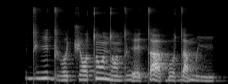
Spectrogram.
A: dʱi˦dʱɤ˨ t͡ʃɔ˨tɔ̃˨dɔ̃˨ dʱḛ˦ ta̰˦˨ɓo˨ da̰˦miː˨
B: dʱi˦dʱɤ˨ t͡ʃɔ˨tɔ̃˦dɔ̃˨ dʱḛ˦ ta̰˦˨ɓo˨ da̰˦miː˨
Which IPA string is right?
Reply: B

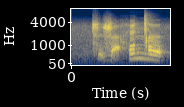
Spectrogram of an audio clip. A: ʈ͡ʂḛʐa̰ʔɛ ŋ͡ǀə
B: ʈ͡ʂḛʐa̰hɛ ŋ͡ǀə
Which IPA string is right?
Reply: B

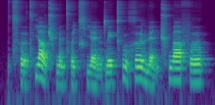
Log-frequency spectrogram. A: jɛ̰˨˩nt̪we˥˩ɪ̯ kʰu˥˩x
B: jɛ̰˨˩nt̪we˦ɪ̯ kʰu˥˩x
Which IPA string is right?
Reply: B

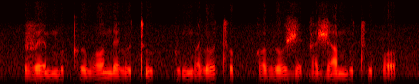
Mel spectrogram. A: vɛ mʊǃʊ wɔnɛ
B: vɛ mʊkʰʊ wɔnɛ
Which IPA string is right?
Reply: B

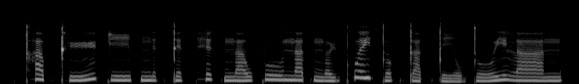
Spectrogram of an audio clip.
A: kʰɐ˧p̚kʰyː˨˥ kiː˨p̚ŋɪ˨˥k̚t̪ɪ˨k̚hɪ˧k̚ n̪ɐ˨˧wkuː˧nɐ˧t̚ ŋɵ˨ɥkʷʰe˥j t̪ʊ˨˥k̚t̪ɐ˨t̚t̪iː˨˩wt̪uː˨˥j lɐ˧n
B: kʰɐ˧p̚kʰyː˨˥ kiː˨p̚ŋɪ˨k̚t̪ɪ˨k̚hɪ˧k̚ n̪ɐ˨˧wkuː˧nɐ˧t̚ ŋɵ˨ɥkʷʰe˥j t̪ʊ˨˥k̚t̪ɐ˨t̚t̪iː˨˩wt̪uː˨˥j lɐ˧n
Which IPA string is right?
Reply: B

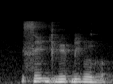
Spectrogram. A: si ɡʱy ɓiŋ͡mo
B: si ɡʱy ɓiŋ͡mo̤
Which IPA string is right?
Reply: B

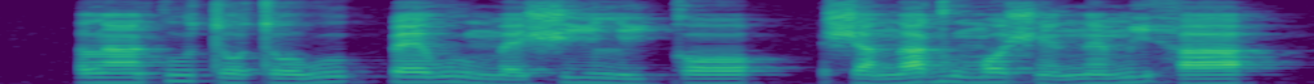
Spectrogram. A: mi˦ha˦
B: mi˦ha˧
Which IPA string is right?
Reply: B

